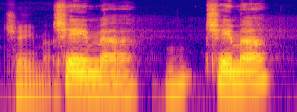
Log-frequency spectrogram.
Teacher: the emphasis is always on the first syllable. So cha cha cha.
